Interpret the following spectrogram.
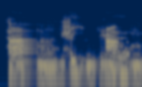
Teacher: Ha itu harokat makhrajul hurufnya di pangkal tenggorokan. Kalau kita rasakan ketika menyebut huruf ha di pangkal tenggorokan sudah bergetar, itu huruf ha.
